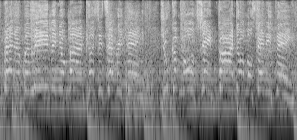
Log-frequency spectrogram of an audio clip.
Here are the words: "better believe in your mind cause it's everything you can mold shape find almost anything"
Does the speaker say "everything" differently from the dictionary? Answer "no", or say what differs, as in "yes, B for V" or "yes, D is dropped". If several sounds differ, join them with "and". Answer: no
